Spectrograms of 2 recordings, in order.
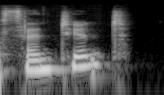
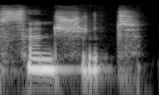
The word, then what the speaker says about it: sentient: To słowo można wypowiedzieć na dwa sposoby, albo sentient, albo sentient. I po brytyjsku, i po amerykańsku obie te wersje są ok, więc możecie się spotkać i z tą, i z tą. Sentient albo sentient. Pisze się dokładnie tak samo.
